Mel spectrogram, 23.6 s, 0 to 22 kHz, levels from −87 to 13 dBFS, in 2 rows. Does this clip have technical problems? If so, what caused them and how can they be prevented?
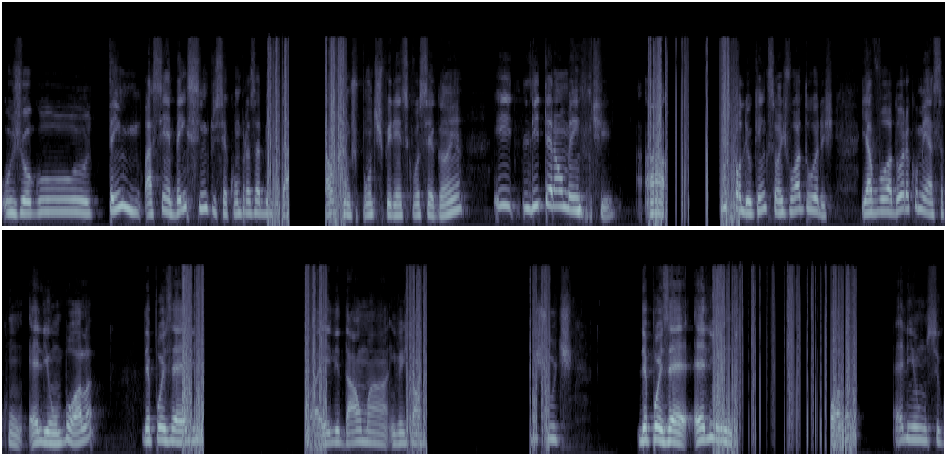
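Yes. An intermittent contact cuts the speech out five times, at 3.32, 8.07, 14.04, 16.84 and 20.67 s. The gaps last 0.46 to 1.3 s. A loose plug or cable briefly opens the line, crackling at each edge. Reseat connectors firmly and replace worn cables.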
